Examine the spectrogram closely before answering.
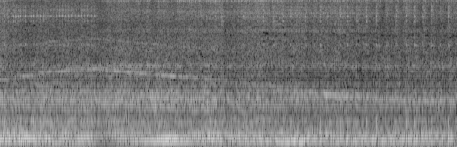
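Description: A moped engine revs up and then slowly drops back.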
